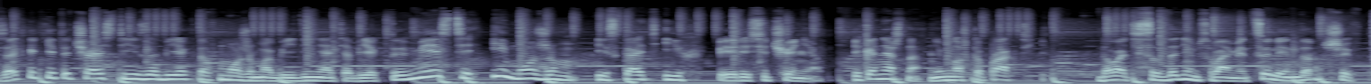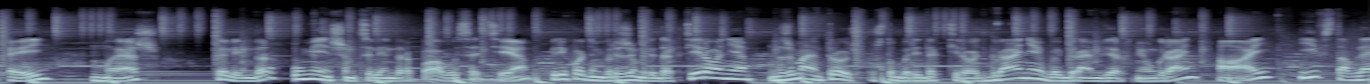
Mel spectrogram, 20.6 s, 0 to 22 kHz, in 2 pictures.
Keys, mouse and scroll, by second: 0.0 middle click, 0.7-1.8 middle drag, 3.2-4.2 middle drag, 6.2 super+z, 9.9 shift+a, 12.6 s, 13.0 z, 15.2 Tab, 15.9 2, 16.4 3, 17.7 click, 18.5 middle click, 19.8 i.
